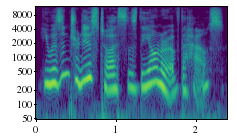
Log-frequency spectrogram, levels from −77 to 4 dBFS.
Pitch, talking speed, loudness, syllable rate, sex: 265 Hz, 275 wpm, -16 LUFS, 7.5 syllables/s, female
